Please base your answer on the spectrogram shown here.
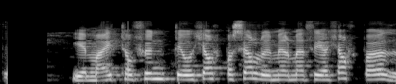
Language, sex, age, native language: Icelandic, female, 60-69, Icelandic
